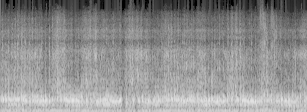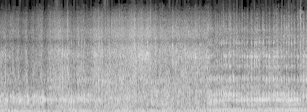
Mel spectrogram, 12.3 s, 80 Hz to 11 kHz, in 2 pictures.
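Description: Kawasaki 1100 two-stroke triple of a stand-up jet ski running steadily under way, with water spray and wind on the microphone. The engine is not running right.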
